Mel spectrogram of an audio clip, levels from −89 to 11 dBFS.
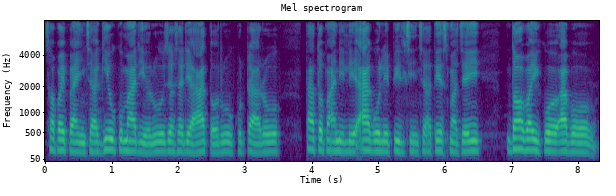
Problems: none marked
